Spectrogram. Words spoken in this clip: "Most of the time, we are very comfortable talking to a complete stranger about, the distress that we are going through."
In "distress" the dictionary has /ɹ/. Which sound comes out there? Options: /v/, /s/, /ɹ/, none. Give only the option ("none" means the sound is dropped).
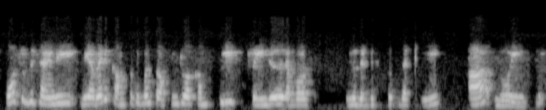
none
